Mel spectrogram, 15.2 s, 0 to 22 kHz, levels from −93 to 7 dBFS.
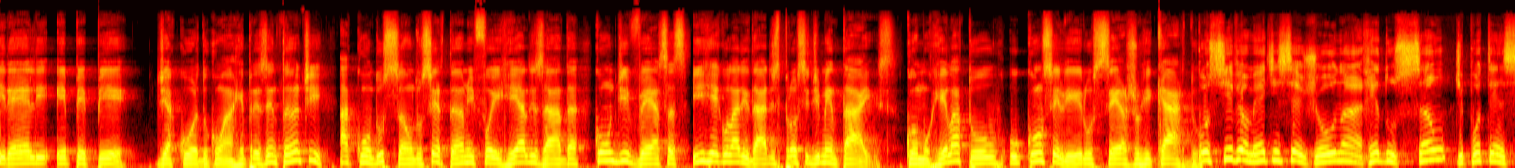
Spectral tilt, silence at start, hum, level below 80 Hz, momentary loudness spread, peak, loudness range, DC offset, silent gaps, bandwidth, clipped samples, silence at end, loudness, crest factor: -5 dB/octave; 0 s; none; -30 dBFS; 4 LU; -4 dBFS; 2 LU; under 0.1%; none; 16.5 kHz; under 0.1%; 0 s; -16 LUFS; 12 dB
